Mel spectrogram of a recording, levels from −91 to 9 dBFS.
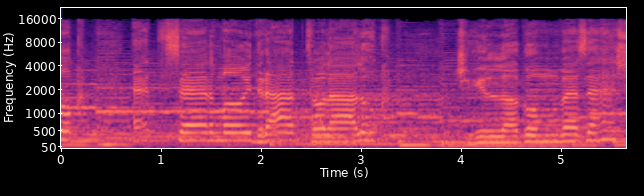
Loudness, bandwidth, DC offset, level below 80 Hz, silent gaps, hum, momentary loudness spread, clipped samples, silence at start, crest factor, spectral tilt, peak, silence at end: -14 LUFS; 16.5 kHz; under 0.1%; -40 dBFS; none; none; 7 LU; under 0.1%; 0 s; 14 dB; -3.5 dB/octave; 0 dBFS; 0 s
